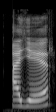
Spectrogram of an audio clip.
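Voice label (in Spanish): "ayer", Spanish, female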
